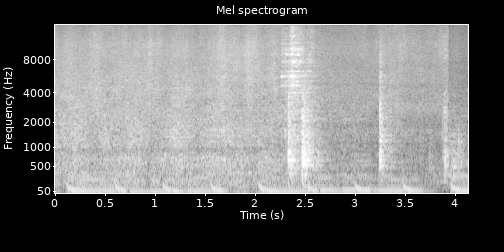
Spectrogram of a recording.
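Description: Oil sizzles and crackles in a screaming hot wok over a strong flame, with a steady hiss and a low rhythmic burner pulse beneath, plus a couple of sharp scraping spikes, close and alone with no talking.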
